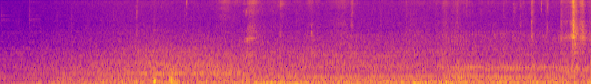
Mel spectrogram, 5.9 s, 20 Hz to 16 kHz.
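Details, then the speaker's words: Indesit washing machine showing F11 error, drain pump test on a 10-minute spin cycle after power restored: steady low drone with no knocking or grinding; the pump is working. "We can hear the noise. This pump is working."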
